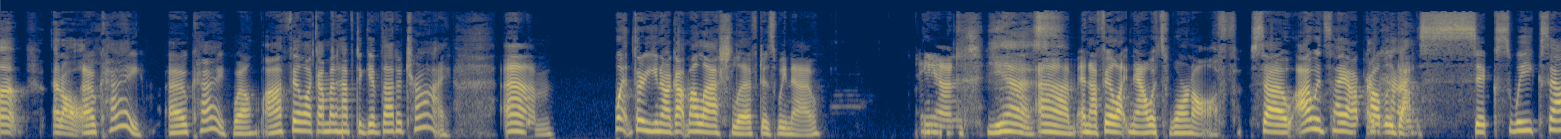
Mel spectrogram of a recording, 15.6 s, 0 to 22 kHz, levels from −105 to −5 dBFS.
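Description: At 5.49 s the speech cuts out until 6.17 s. The last sound smears into a short fading buzz, then about 600 ms of silence follows, and speech picks up again with 660 ms simply gone. That's likely a long network dropout.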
